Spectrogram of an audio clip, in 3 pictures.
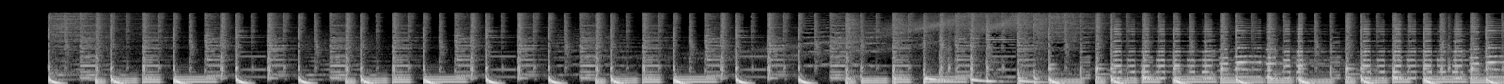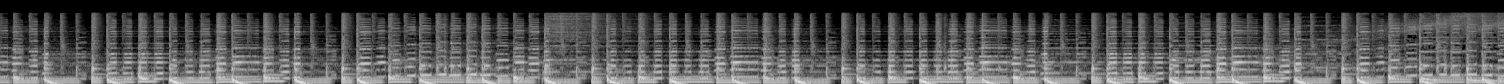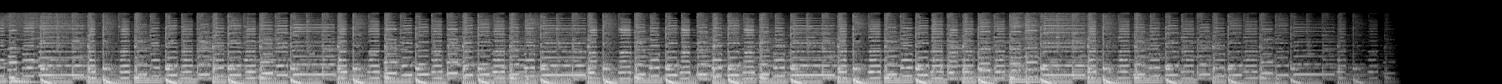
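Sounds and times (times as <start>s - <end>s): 
cumbia remix music: 0.5s - 44.1s.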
